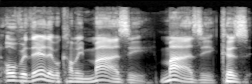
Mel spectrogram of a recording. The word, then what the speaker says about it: Maz: his nickname was yes i'll call you i was like it's maz but you can't right that's the problem with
